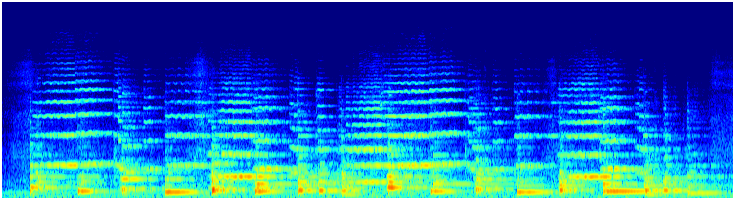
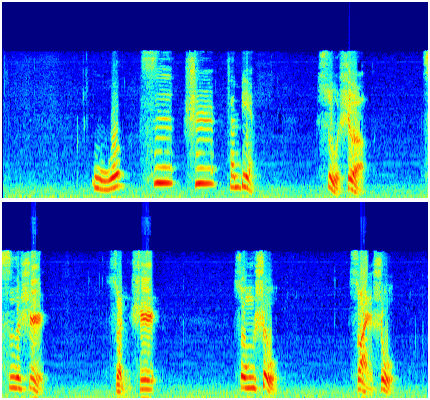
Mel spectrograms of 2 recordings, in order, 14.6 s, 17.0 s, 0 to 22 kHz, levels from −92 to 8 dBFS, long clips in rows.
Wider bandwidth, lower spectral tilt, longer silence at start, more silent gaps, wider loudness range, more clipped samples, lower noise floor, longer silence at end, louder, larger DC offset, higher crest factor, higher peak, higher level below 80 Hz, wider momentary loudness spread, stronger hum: second, 5.8 kHz vs 8.2 kHz; first, -10 dB/octave vs -4.5 dB/octave; second, 0.25 s vs 0.55 s; neither; about the same, 4 LU vs 4 LU; neither; first, -49 dBFS vs -41 dBFS; second, 0 s vs 0.7 s; second, -25 LUFS vs -9 LUFS; neither; first, 20 dB vs 12 dB; second, -4 dBFS vs 0 dBFS; second, -48 dBFS vs -40 dBFS; second, 14 LU vs 17 LU; neither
